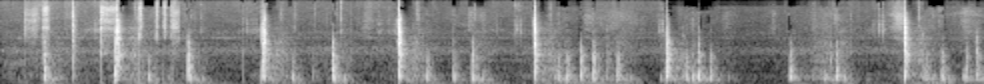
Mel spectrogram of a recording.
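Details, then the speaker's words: Opel Astra H passenger door, worn check strap recorded with the mic held close: irregular dry creaks and crunchy clicks, several per second as the door moves; owner says the cap rubs in the housing and creaks worse once warmed up. "ну я гадаю що ви зрозуміли як він хрякає"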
